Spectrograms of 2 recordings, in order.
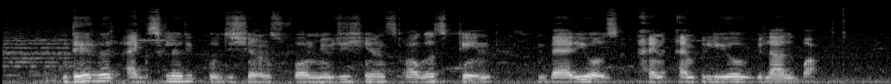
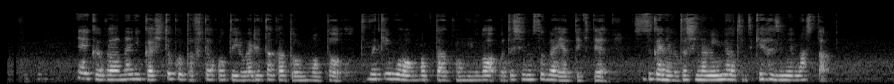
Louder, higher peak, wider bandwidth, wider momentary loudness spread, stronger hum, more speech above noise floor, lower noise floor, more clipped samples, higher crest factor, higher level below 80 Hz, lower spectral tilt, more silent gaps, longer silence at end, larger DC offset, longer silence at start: first, -20 LUFS vs -25 LUFS; first, -2 dBFS vs -6 dBFS; first, 13 kHz vs 11.5 kHz; first, 12 LU vs 8 LU; neither; about the same, 23 dB vs 23 dB; second, -42 dBFS vs -47 dBFS; neither; about the same, 18 dB vs 18 dB; first, -46 dBFS vs -78 dBFS; about the same, -6 dB/octave vs -5 dB/octave; neither; about the same, 0.05 s vs 0 s; neither; second, 0.05 s vs 0.2 s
